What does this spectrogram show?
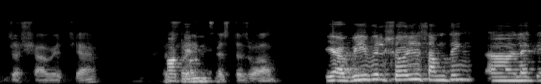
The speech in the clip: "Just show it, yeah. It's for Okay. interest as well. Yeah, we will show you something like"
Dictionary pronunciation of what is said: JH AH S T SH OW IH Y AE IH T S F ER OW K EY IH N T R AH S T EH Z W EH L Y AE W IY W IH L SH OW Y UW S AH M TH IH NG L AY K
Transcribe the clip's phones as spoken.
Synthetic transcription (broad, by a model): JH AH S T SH IH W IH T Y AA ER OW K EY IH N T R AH S T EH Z W EH L Y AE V IY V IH L SH OW Y UW S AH M T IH NG L AY K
